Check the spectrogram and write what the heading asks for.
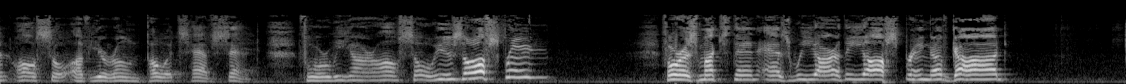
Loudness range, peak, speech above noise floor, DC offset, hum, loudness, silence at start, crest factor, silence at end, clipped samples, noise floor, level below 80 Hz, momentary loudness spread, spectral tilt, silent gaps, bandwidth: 8 LU; 0 dBFS; 35 dB; under 0.1%; none; -18 LUFS; 0 s; 20 dB; 1.2 s; under 0.1%; -53 dBFS; -68 dBFS; 14 LU; -4 dB/octave; none; 10.5 kHz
